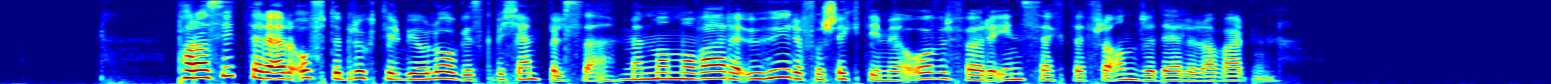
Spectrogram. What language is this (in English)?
Norwegian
